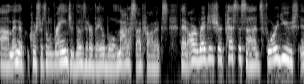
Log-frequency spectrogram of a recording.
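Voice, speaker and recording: A somewhat breathy man's voice, fairly high in pitch, on a very clean recording with a silent background. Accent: American. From US South, Georgia. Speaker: state bee inspector. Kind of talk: interview. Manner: animated.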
